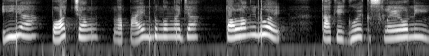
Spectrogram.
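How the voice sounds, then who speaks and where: Using a put-on character voice, a woman speaks fairly slowly in a high, nasal tone. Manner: snapping, annoyed.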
